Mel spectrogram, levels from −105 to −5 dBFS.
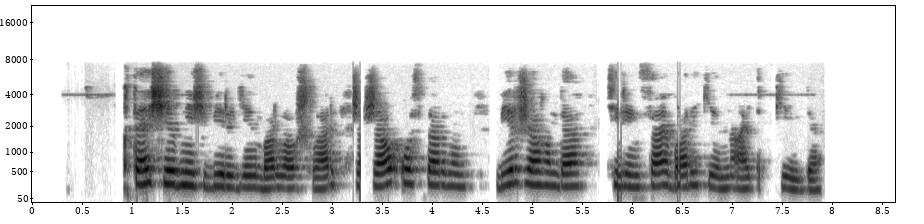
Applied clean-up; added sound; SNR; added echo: none; none; none; none.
